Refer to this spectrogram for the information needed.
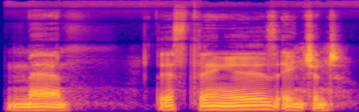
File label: (Voices) Broken Actionfigure; Scorch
